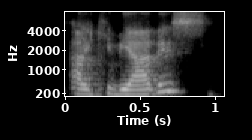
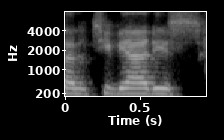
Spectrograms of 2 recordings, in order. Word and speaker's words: Alcibiades: The name of that person was Alcibiades, I think you would pronounce it in English.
